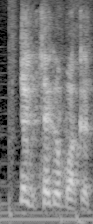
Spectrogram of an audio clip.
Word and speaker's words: Chumbawamba: I'm gonna need a little help with this pronouncing. So the group is called Chumbawamba. Chumbawamba? Chumbawamba, there you go, yeah.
